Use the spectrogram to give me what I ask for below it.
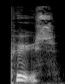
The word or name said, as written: pøse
